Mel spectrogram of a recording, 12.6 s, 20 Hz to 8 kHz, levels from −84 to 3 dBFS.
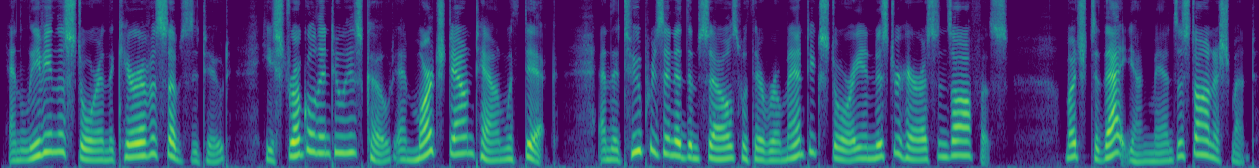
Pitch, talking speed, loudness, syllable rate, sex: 210 Hz, 190 wpm, -20 LUFS, 5.4 syllables/s, female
